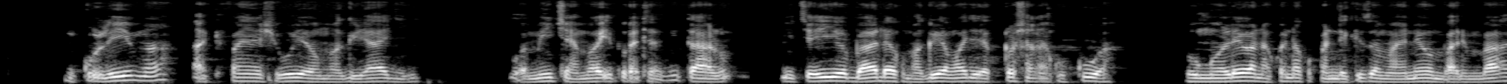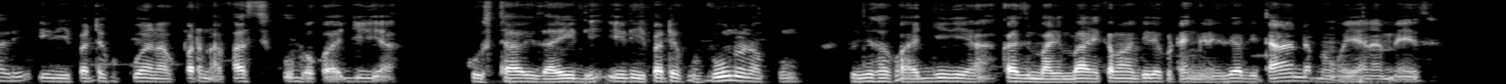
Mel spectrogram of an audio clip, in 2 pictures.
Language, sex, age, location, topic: Swahili, male, 25-35, Dar es Salaam, agriculture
